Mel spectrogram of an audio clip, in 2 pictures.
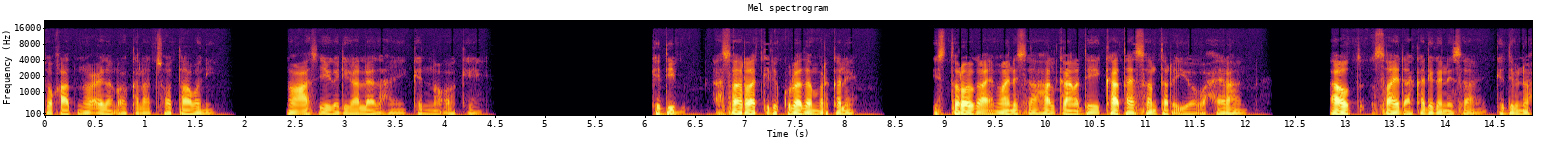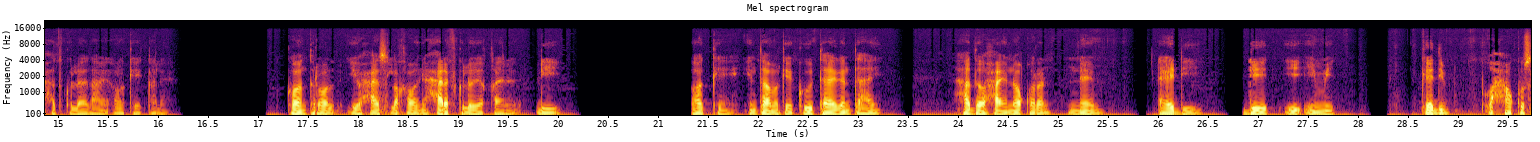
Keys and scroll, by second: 19.1 ctrl+d.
